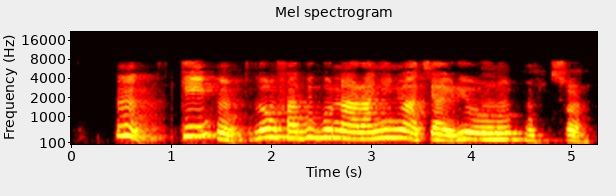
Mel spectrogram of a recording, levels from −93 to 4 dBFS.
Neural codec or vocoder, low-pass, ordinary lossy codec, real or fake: none; 7.2 kHz; MP3, 48 kbps; real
